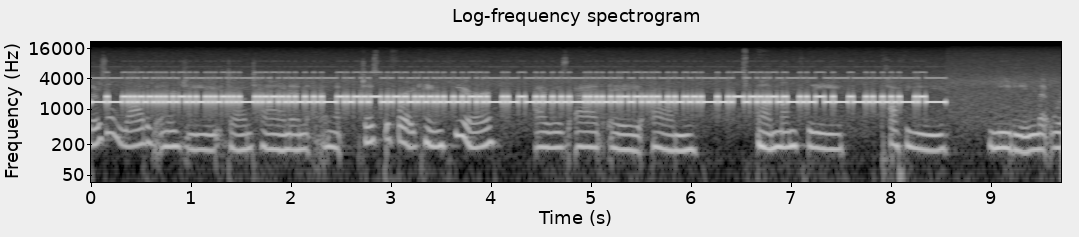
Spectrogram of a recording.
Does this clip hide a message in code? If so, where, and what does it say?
Yes: TTY/TDD text telephone tones (45.45 baud Baudot) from 0.0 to 8.6 s, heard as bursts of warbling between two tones, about 400 Hz shift, 1600 Hz centre, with speech in English. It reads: RIYA64S 1H TACI1 XM1FQZ B8KT ZV9V1Z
